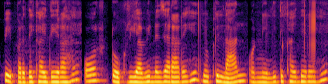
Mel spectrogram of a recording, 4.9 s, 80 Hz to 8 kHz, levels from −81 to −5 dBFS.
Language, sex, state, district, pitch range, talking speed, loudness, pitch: Hindi, female, Bihar, Madhepura, 170-190 Hz, 255 wpm, -16 LUFS, 175 Hz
